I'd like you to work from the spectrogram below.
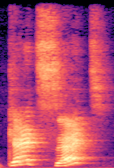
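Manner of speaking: loud, drawn-out starting call; slow booming starter's call; race starter shout. Acted.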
